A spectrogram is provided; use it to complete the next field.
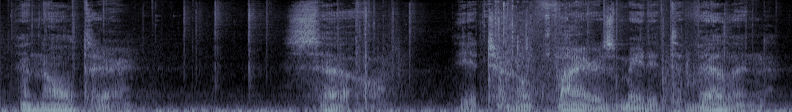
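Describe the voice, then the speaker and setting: A put-on character voice at a fairly quick pace over loud background noise. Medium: short film. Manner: terse, deadpan.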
